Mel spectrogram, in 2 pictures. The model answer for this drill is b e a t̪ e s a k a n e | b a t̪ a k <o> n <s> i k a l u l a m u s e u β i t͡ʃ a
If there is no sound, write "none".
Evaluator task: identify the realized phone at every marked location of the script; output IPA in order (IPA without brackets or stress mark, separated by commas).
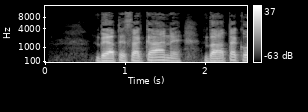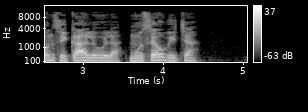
o, s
